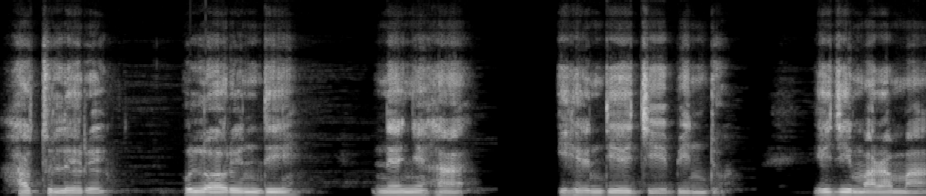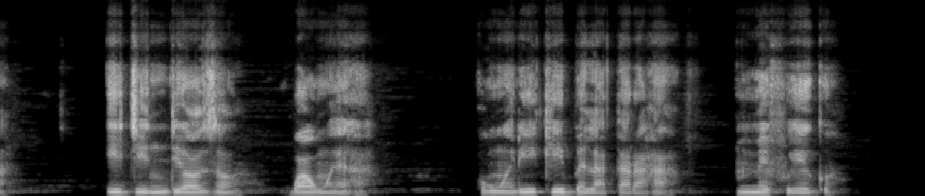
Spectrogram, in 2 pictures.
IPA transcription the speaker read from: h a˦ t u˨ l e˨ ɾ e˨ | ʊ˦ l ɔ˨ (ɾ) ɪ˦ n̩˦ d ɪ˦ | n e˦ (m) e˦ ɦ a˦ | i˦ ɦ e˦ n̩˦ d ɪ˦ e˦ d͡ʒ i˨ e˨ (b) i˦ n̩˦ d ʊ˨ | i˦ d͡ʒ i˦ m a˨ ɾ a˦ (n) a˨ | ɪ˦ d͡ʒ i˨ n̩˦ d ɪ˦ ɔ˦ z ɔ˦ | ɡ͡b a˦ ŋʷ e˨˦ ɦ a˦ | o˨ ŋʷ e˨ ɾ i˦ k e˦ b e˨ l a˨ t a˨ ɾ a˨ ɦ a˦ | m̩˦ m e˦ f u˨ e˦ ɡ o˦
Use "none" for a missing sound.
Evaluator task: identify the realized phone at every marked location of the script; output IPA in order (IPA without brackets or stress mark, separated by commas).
ɾ, ɲ, b, m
